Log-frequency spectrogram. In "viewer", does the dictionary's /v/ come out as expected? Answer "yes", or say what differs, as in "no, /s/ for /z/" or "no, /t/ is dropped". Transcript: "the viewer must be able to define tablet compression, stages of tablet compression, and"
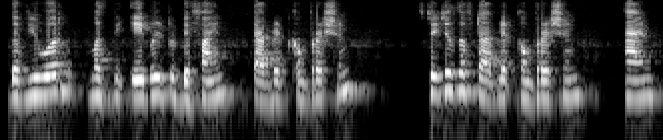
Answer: yes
